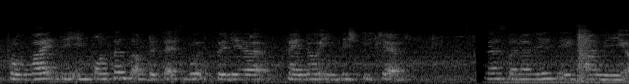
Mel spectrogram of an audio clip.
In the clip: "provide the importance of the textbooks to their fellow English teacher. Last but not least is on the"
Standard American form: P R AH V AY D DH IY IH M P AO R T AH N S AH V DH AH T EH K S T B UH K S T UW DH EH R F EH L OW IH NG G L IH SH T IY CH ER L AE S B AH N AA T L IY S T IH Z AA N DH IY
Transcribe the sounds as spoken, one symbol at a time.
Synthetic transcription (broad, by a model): P R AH V AY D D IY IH M P AO T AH N S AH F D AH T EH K S B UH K S T UW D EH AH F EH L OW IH NG G L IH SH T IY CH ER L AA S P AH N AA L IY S IH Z AA N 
